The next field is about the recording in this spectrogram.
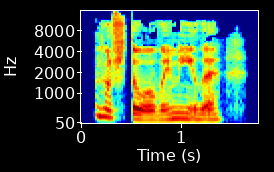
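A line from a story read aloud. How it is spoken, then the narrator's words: Women laughing. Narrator (Russian): рассмеялись женщины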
